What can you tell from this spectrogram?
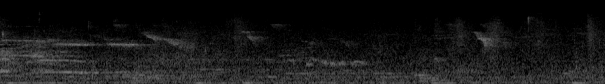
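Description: Several faint, short chirps that fall quickly in pitch, spaced a second or two apart, from a small animal. At the very start, the end of a rooster's crow dies away.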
